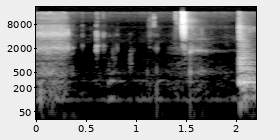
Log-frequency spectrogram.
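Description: Near silence: room tone, with one brief click about one and a half seconds in.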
